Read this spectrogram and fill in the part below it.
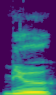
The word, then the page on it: myw: Apatani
